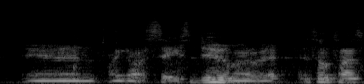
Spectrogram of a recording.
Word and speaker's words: Sacedoom: And I got say doom out of it. And sometimes people do pronounce pronounce it wrong. They'll say sachi doom or sack sack doom or that's that one just doesn't make sense.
